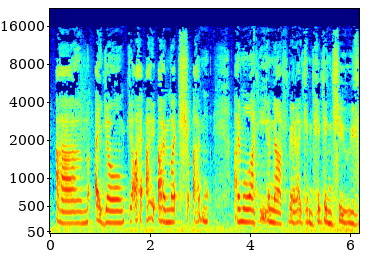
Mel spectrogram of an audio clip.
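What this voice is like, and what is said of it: Hoarse, failing voice. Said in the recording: “Listen often, to my voice... I know you're losing... I'm losing my voice.”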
